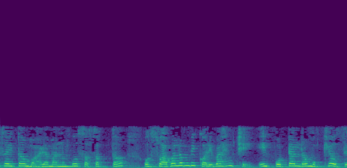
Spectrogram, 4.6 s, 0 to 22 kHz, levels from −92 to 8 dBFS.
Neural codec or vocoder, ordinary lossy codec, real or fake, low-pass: none; none; real; 5.4 kHz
